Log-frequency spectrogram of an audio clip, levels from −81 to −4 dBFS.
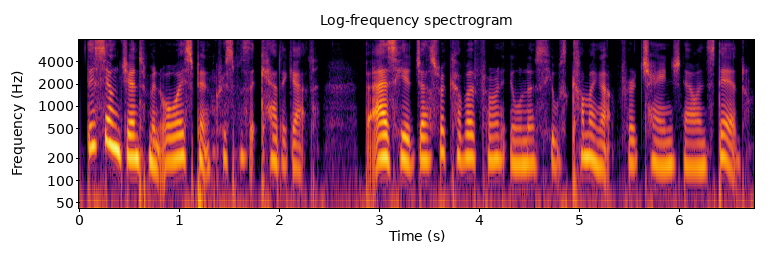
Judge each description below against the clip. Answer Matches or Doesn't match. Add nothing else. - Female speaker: Matches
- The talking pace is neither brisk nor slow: Doesn't match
